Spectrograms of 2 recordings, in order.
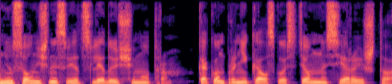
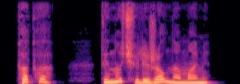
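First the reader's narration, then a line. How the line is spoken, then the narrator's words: Thin clear child's voice. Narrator (Russian): сообщил своим тонким чистым голоском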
